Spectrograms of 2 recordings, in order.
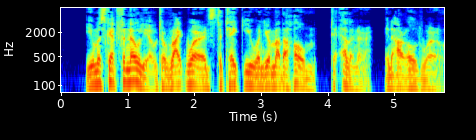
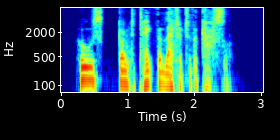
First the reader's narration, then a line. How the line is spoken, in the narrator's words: She asked quietly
